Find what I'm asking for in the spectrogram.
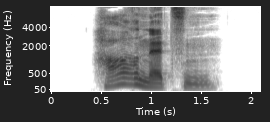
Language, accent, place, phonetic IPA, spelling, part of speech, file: German, Germany, Berlin, [ˈhaːɐ̯ˌnɛt͡sn̩], Haarnetzen, noun, De-Haarnetzen.ogg
- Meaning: dative plural of Haarnetz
